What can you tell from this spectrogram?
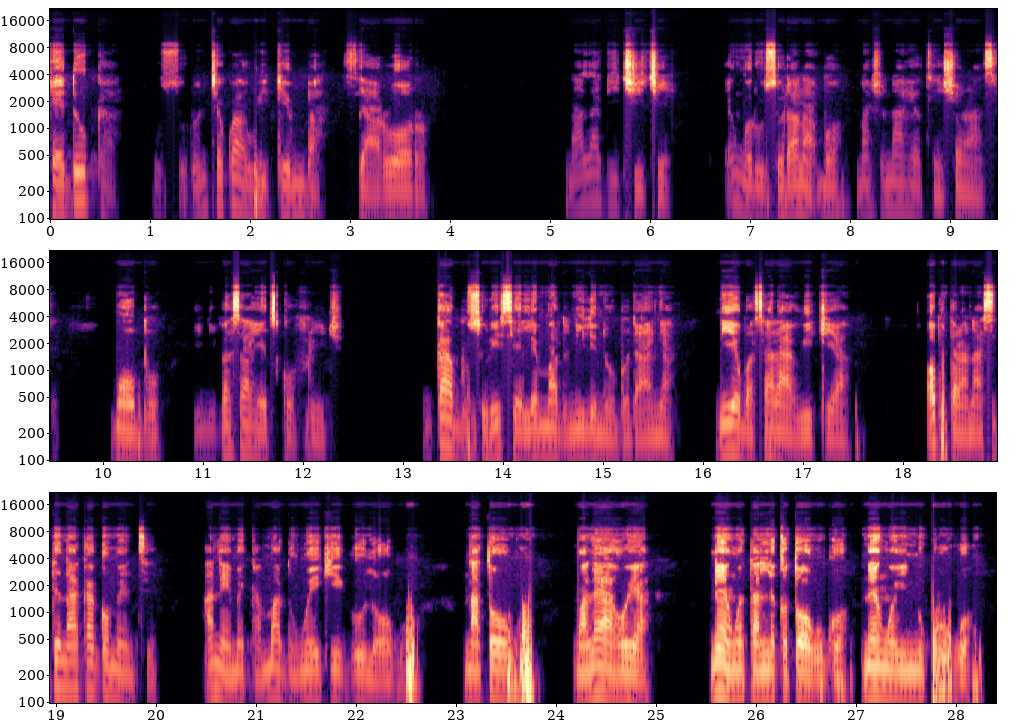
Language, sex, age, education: Igbo, male, 15-29, tertiary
